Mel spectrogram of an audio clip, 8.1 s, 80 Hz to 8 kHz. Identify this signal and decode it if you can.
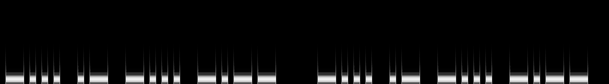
Morse code, heard as a keyed tone, about 15 wpm, 250 Hz. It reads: BABY BABY
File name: morse / morse-training-15WPM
